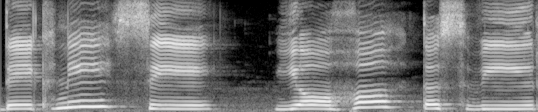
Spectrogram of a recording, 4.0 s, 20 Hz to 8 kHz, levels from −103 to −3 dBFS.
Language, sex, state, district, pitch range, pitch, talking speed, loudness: Hindi, male, Punjab, Fazilka, 265-370 Hz, 275 Hz, 60 wpm, -13 LUFS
